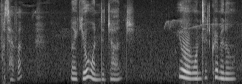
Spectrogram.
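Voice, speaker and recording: A woman playing a proud, bitter female knight in a fantasy ASMR roleplay, breathy and often near a whisper, with formal, commanding diction. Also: a little high, a little slow, mellow, slight background noise, close to an everyday voice. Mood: irritated, bossy.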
